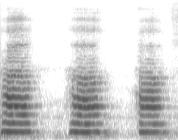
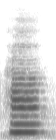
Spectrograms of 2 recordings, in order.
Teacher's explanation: یہ سینے سے نکلتا ہے، اس کو سادہ پڑھتے ہیں ایسے ہا. ہاں یہ دیکھیں نا میں نے اوپر چھوٹا چھوٹا اس لیے لکھا ہوا ہے کہ آپ کو بھی تھوڑی سمجھ آتی رہے.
